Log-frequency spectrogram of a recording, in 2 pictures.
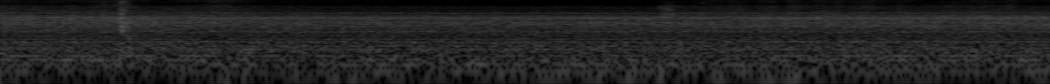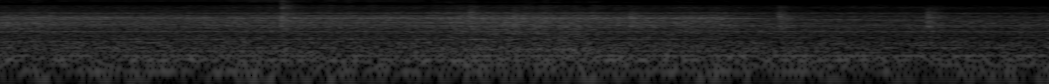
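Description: Quiet, steady room tone: a low hum and hiss with a few faint clicks.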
